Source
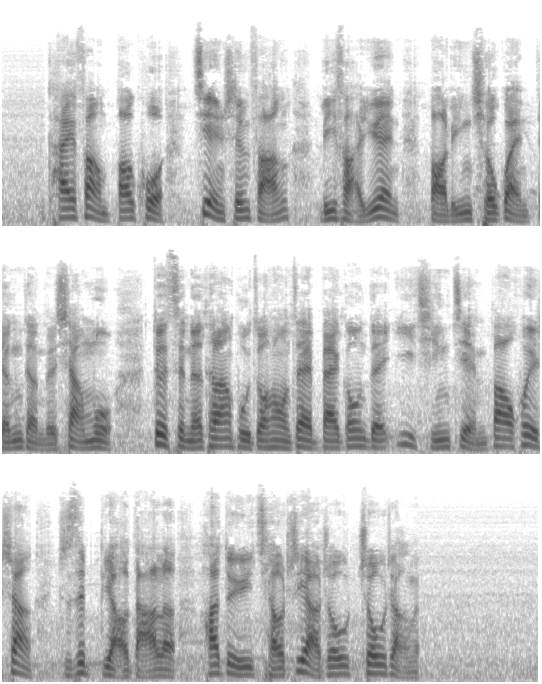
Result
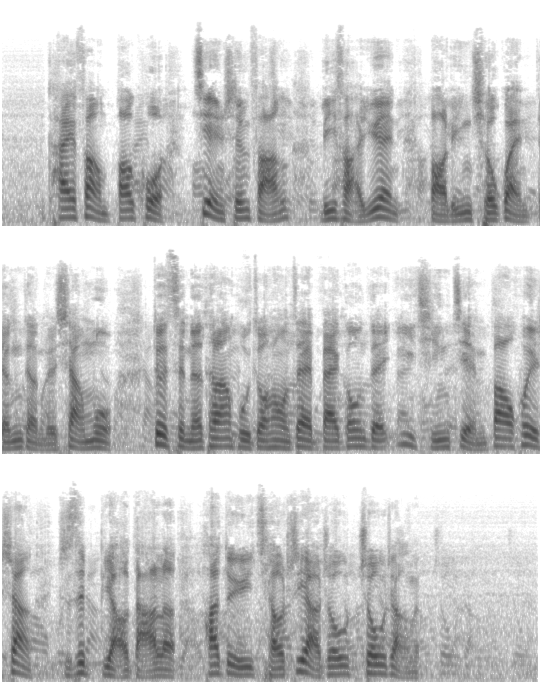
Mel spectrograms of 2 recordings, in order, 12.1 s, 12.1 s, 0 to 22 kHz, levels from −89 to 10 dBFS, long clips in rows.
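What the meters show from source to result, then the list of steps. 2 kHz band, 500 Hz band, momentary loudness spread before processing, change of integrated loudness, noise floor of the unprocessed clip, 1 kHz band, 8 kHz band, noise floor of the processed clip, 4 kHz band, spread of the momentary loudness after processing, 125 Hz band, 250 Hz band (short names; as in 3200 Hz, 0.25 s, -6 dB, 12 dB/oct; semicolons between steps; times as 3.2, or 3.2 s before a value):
0.0 dB, 0.0 dB, 6 LU, 0.0 dB, -51 dBFS, 0.0 dB, 0.0 dB, -49 dBFS, 0.0 dB, 7 LU, 0.0 dB, 0.0 dB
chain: feedback echo 0.55 s, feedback 40%, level -22 dB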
